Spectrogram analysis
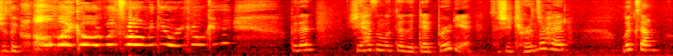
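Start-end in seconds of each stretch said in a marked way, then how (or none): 0.3-2.4 much higher shrieking scream, teary; friend screaming. Retold or imitated. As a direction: scream it like you just saw blood on her hand. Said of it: "and then she screams".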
